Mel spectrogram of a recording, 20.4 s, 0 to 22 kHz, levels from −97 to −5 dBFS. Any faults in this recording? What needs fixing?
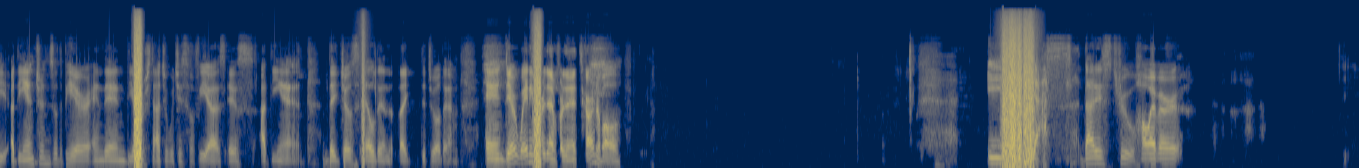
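Wireless microphone noise hits at 1.96–2.17, 5.29–5.60, 7.94–8.17 and 14.87–15.70 s: the FM radio link fades as reflected signals cancel, so receiver noise rises through the speech as bursts of static, longest at 15 s. Use diversity receivers, shorter antenna distances and clear line of sight.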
